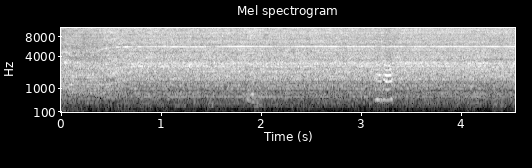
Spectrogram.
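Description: Hand-held hair dryer blowing steadily, heat-shrinking the cellophane wrap on a gift basket, with a faint high motor whine over the rush of air.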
